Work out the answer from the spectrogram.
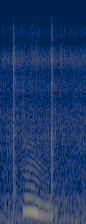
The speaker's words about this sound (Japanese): ベーコンはこのままフライパンに投入して、フライ返しで細かく切ります。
